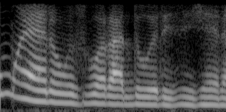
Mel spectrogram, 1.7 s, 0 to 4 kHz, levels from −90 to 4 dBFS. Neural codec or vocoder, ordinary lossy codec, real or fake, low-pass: codec, 16 kHz in and 24 kHz out, 0.9 kbps, LongCat-Audio-Codec, four codebook decoder; none; fake; 3.6 kHz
